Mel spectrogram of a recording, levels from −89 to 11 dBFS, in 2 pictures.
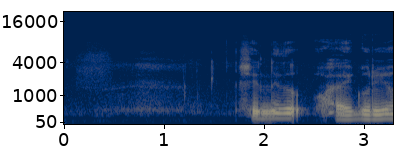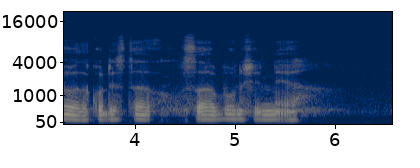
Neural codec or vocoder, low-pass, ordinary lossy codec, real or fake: none; 10.8 kHz; none; real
